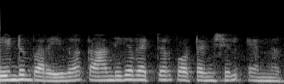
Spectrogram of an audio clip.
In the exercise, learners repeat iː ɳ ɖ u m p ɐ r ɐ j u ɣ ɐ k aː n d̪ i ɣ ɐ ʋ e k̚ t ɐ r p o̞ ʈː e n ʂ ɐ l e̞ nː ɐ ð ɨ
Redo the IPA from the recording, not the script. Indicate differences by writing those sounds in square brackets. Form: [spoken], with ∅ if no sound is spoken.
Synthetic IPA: iː ɳ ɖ u m p ɐ r ɐ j u ɣ ɐ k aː n d̪ i ɣ ɐ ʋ e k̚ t ɐ r p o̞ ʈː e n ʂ ɐ l e̞ nː ɐ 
